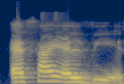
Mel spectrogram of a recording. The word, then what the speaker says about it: Silva: with with a hyphen oer that's how it's pronounced Jose s i lva Silva if you go and you find these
